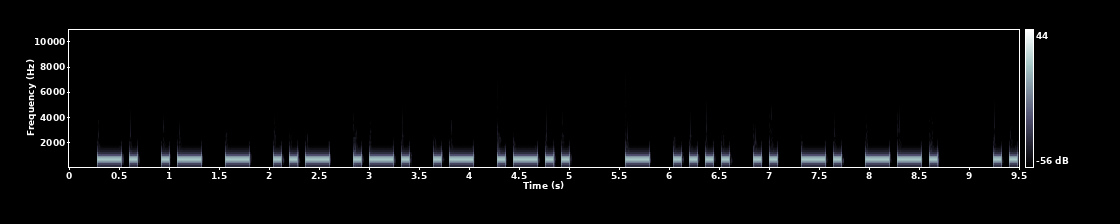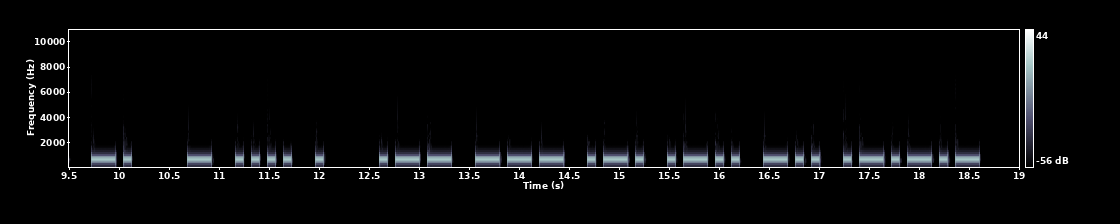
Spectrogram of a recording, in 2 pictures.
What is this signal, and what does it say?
Morse code, heard as a keyed tone, about 15 wpm, 700 Hz. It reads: NATURAL THING IN THE WORLD.
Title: Sentences from Top 1000 Words - Review Part 4 - 15wpm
